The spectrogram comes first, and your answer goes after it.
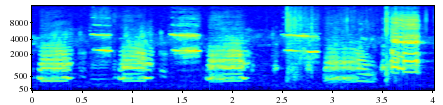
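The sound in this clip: Ducks quacking on a farm: many repeated nasal calls in quick, loud bursts with short gaps between them, no talk.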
